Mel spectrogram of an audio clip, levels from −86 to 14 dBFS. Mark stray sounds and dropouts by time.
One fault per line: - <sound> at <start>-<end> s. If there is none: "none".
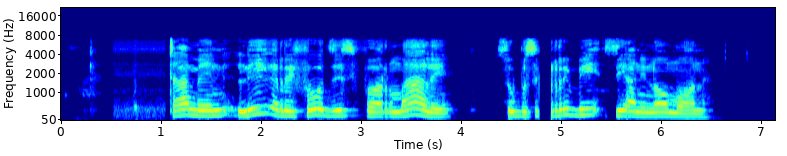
- whoosh at 0.7-0.9 s
- dropout at 4.8-4.9 s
